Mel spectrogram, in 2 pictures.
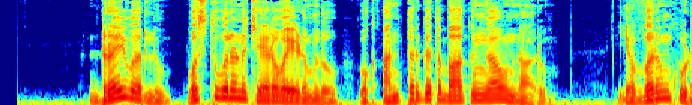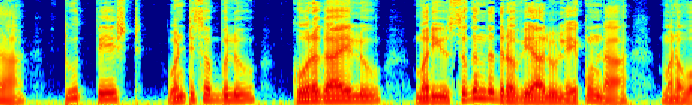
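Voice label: narration telugu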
